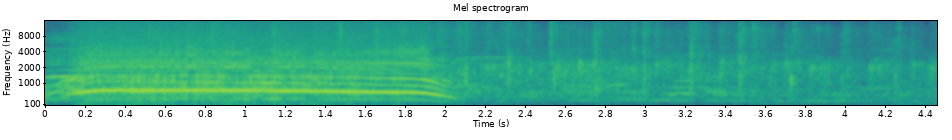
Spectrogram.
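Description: One loud held shout lasting about two seconds, steady in pitch and falling away at the end. Crowd cheering and clapping follow as a rap battle verse ends.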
